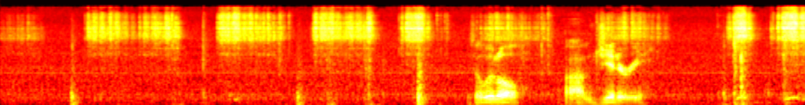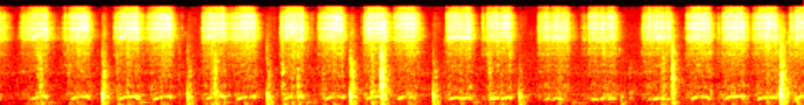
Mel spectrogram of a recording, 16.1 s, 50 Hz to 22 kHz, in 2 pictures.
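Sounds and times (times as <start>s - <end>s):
servo motor gears whirring: 0.8s - 4.4s, 7.3s - 16.0s
servo clicks: 7.3s - 16.0s.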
